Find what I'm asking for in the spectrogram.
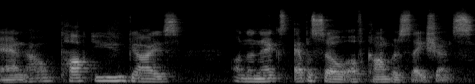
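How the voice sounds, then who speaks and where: A fairly slow speaker with a non-native accent and lively intonation. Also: man. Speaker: YouTube commentator. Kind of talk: casual political commentary vlog. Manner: halting, many fillers and restarts.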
